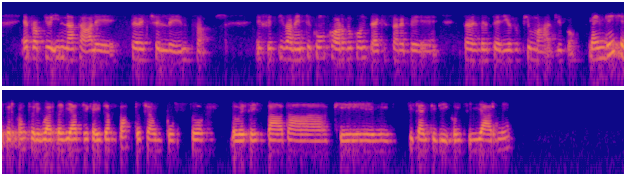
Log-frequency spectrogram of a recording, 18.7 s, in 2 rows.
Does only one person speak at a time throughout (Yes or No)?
Yes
